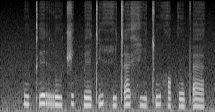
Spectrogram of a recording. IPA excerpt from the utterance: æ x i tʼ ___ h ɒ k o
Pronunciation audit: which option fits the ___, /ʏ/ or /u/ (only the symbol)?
u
